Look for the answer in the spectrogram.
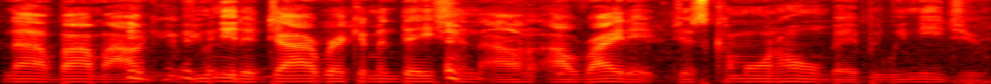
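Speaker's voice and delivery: low, coaxing soul-singer voice; mock-seductive low pleading. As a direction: plead deep and smooth, like a lover.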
